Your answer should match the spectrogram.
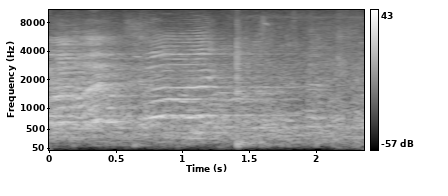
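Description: Players' voices calling out across a football pitch, with one sharp thud of the ball being kicked about one and a half seconds in.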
